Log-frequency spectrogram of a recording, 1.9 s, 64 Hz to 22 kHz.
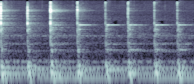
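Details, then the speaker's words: Vox AC30HW hand-wired amp, tapping an EL84 power tube: sharp taps about four times a second, each answered by a high ringing tone through the speaker. A microphonic EL84. "wow isn't that annoying so imagine you play a [ __ ] g note every time every [ __ ] time this one little noise"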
